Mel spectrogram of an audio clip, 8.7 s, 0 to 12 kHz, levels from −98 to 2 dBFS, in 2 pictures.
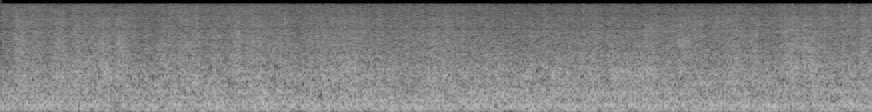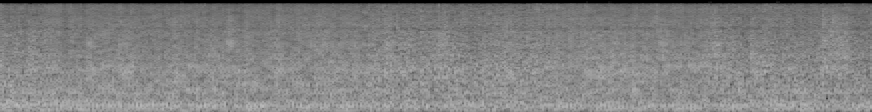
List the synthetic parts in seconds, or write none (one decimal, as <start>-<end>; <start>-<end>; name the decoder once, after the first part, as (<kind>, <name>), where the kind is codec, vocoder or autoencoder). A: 4.6-6.2 (vocoder, Vocos); 7.1-7.9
